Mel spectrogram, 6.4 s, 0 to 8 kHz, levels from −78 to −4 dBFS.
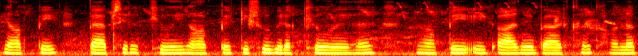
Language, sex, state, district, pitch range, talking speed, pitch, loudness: Hindi, female, Haryana, Charkhi Dadri, 165-185 Hz, 190 wpm, 175 Hz, -17 LUFS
